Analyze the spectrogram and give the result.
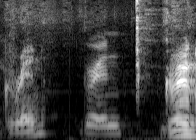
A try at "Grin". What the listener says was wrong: you got to roll the r you're not pronouncing it correctly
